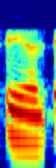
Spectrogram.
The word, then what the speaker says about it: Anne: Whenever anyone asks me my name, I always need to say Anne Berg, B-U-R-G. Oh, and that's Anne, A-N-N, with no E at the end, unless you want to include my middle initial, which is E, for Elizabeth.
